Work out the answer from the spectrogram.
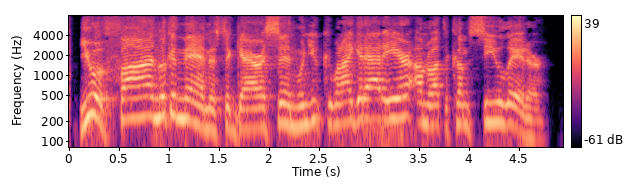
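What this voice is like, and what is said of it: Poor put-on Southern accent. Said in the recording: “Your crappy black Southern accent didn't help.”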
